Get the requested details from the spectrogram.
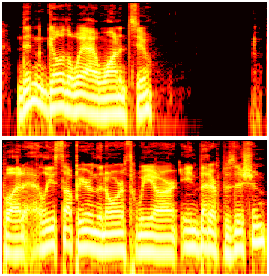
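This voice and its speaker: Over a silent background on a very clean recording with a dry, close sound and no echo, a man of fairly low pitch talks at a moderate pace with ordinary pitch variation. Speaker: gaming video creator. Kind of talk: let's play commentary. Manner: casual, thinking aloud.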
